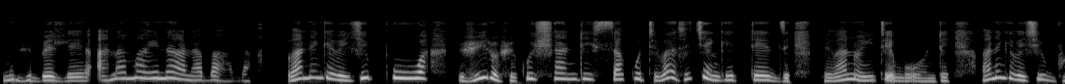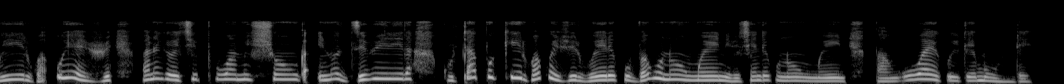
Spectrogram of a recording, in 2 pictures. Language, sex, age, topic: Ndau, female, 25-35, health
